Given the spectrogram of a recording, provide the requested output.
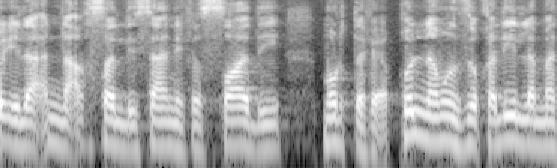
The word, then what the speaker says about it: ص: وأيضا هنا أنبه على أمر بارك الله فيكم، من عيوب نطق حرف الصاد المنتشرة حتى بين بعض من يعلم القرآن. يا ريت الكاميرا تأتي إلى قليلا. بعض الذين يعلمون القرآن في عصرنا يستعملون الشفتين عند نطقهم لحرف الصاد، فيقول الواحد أص هكذا أص ويزم شفتيه إلى الأمام ويضمهما.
